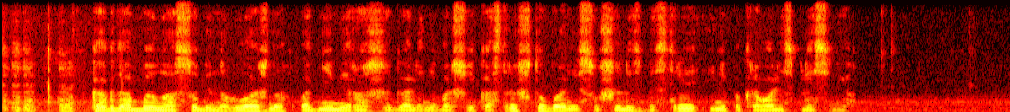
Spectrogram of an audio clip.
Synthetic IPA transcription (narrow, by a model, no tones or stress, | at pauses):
kɐɡd̪abɨlˠəɐsobʲɪnːəvlˠaʐnəpɐd̪nʲimʲɪɾəzʐɨɡalʲɪnʲɪbɐlʲʂɨjəkɐst̪ɾɨʂt̪obɨɐnʲisʊʂɨlʲɪs̬ʲbɨst̪ɾʲejinʲɪpəkɾɨvalʲɪsʲplʲesʲɪnʲjʊ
